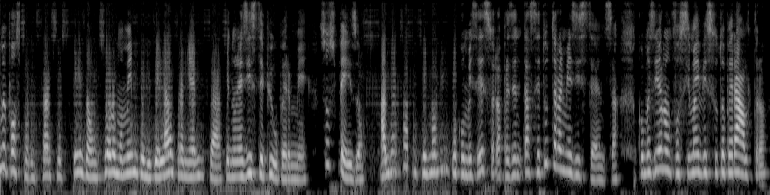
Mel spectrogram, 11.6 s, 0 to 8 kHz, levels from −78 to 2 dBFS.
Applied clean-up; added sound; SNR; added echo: neural separator model SepFormer DNS4.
